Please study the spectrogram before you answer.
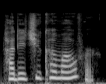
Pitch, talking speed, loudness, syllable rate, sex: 280 Hz, 280 wpm, -18 LUFS, 7.1 syllables/s, female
